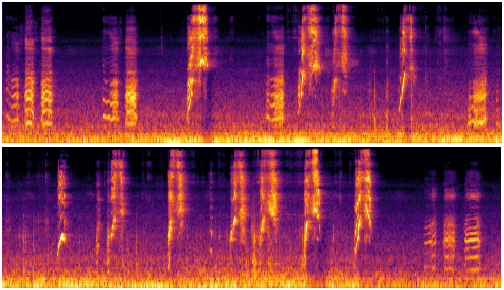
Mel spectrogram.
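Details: Baby monkey left alone in a cage, frightened at being by itself, gives sharp high screeches and squeals in short bursts every second or two, some with wavering harmonic tones, over a low steady background hum.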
